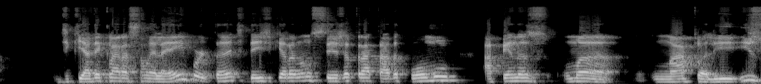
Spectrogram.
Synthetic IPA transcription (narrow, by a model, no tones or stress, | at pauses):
d͡ʒɪkɪɐd̪eklaɾasɐ̃w̃ɛlɐɛĩmpoɾt̪ɐ̃t͡ʃɪd̪ejzd͡ʒɪkɪɛlɐnɐ̃w̃seʒɐt̪ɾat̪ad̪ɐkõmʊ | a̰pẽnɐzũmɐũat̪ʊaliiz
